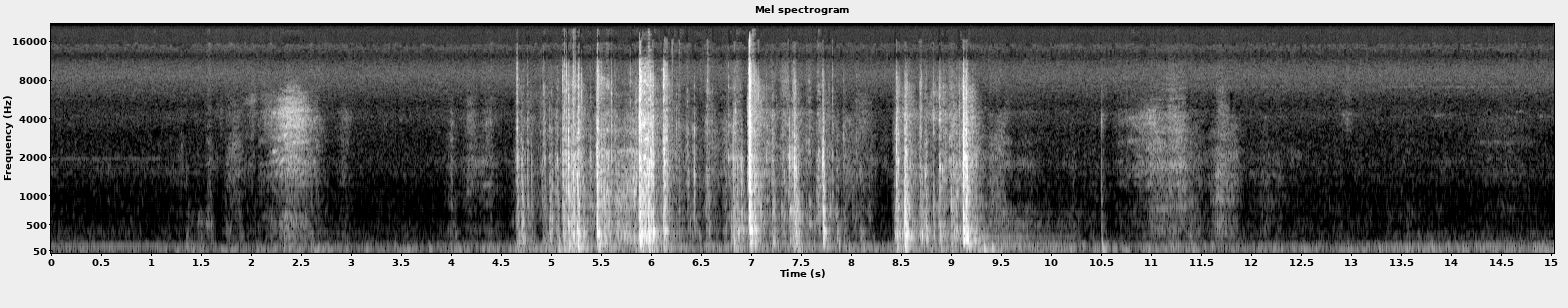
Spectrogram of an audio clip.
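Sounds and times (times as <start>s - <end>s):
faint hum: 0.0s - 15.0s
parts clicking and clattering: 4.6s - 9.4s.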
